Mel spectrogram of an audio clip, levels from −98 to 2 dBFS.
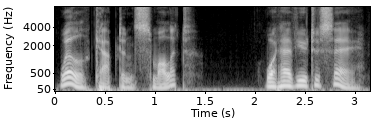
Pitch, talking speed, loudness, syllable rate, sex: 110 Hz, 150 wpm, -17 LUFS, 4.4 syllables/s, male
